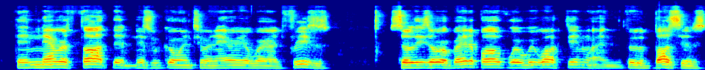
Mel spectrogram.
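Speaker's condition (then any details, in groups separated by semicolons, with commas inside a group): ALS; on drug, stronger bite, speaks better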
